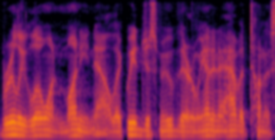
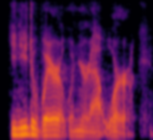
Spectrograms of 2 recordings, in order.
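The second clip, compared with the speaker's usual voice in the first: acted angry, scolding tone. Retelling how a work lead met him at the door: imitating an angry demand. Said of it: "she was so angry".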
